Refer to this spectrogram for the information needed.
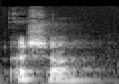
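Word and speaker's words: Öcher: Wie spricht man das richtig aus? – Öscher. – Öscher? – Ja. – Öscher. Ich sag immer Ohre. Ist das verkehrt? – Nee, Öscherjung. – Öscher, okay.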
